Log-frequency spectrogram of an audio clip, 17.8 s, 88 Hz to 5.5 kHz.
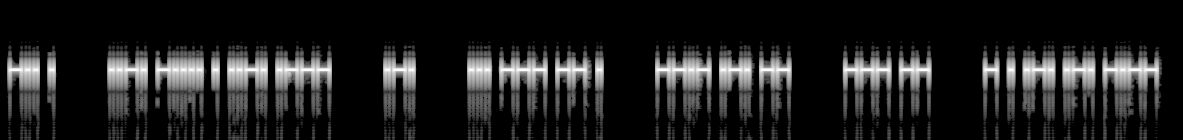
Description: Morse code, heard as a keyed tone, about 20 wpm, 700 Hz. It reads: DE F6EFJ R SOME QRM OM TERRY
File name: UK MASTER QSOs TRAINING / 20WPM / UK MASTER QSOs 0059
